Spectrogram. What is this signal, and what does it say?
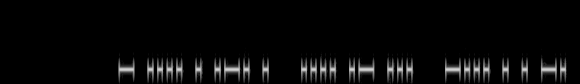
Morse code, heard as a keyed tone, about 25 wpm, 700 Hz. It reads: THERE HAS BEEN
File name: practice / 25wpm / Sentences with 4-Word Phrases - 25wpm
